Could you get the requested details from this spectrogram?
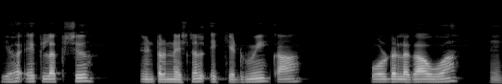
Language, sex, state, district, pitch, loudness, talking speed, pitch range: Hindi, male, Bihar, East Champaran, 130 Hz, -24 LUFS, 130 wpm, 120-140 Hz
